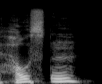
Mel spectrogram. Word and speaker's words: HSTN: Und die hatten tatsächlich dann die Wayfarer, das Modell, und die Skyler hatten sie noch, und die Oakley Houston. Habe jetzt auch neu gelernt, dass das Houston ausgesprochen wird, H-S-T-N.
